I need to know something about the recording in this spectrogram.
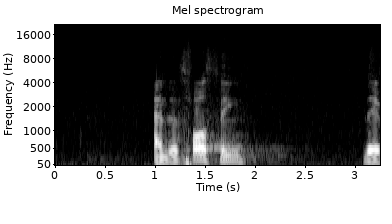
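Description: A middle-aged man speaks in short bursts.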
